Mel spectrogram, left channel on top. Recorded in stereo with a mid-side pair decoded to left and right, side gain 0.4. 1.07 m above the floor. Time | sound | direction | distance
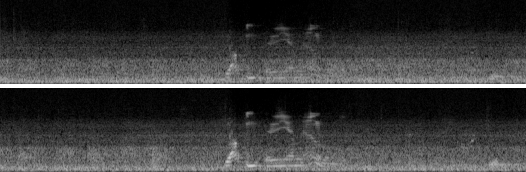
2.2 | laughter | 50° right | 1.4 m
